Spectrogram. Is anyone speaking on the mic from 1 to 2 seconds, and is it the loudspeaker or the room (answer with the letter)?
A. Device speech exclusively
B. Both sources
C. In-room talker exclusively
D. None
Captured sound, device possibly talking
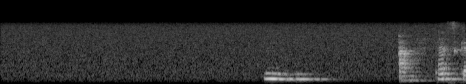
D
